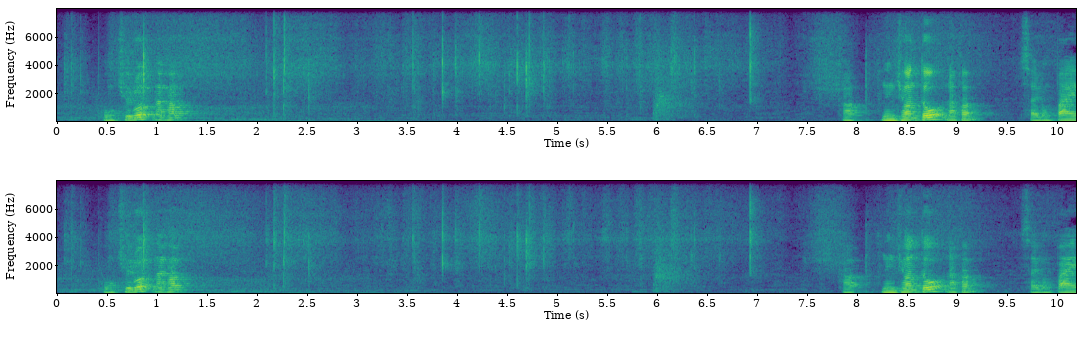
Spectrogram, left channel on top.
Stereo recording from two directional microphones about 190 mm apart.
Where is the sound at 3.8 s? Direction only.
15° left (ahead or behind).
